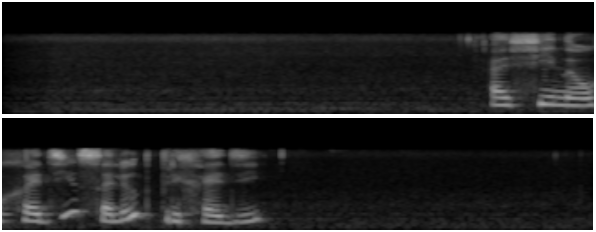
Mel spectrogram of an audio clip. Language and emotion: Russian, positive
